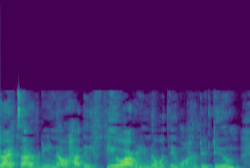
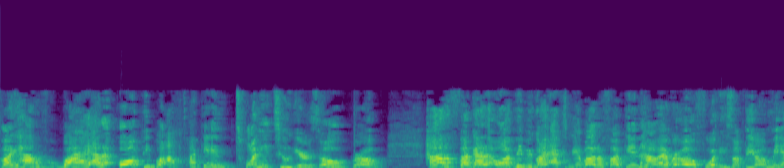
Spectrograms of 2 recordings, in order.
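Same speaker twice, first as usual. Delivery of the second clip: loud, fast, higher-pitched outrage; outraged rant; 8 semitones higher, 9 dB louder than usual. Real, not acted. Telling viewers about the stranger, loud outraged rant. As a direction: let the disbelief explode into a yell.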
